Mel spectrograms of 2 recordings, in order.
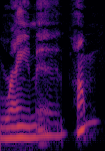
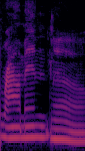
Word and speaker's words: ramen: I say Raymond we say I know it's pronounced ramen I know it's ramen but you can't you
